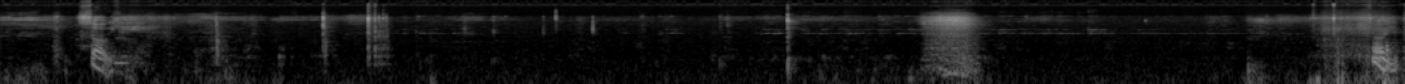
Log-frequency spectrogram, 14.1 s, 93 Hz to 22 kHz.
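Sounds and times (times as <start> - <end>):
small objects clicking and tapping: 3.2 - 8.4.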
